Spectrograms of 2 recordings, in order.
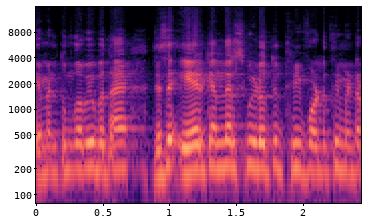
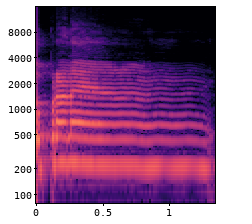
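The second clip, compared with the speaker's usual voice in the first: "Pranay" with a long sustained tail; reverberation; 3 semitones higher, 4 dB quieter, much slower than usual. Shown as a demonstration. Teacher showing big-hall reverberation, drawn-out ringing ending. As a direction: hold the last syllable on and on. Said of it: "इसको मैं reverberation बोलता हूं".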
